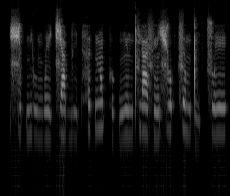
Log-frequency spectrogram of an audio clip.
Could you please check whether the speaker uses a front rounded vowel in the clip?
no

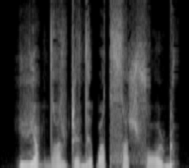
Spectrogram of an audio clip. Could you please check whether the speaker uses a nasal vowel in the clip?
no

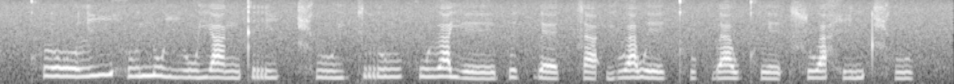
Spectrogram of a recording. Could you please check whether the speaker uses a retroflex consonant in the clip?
no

